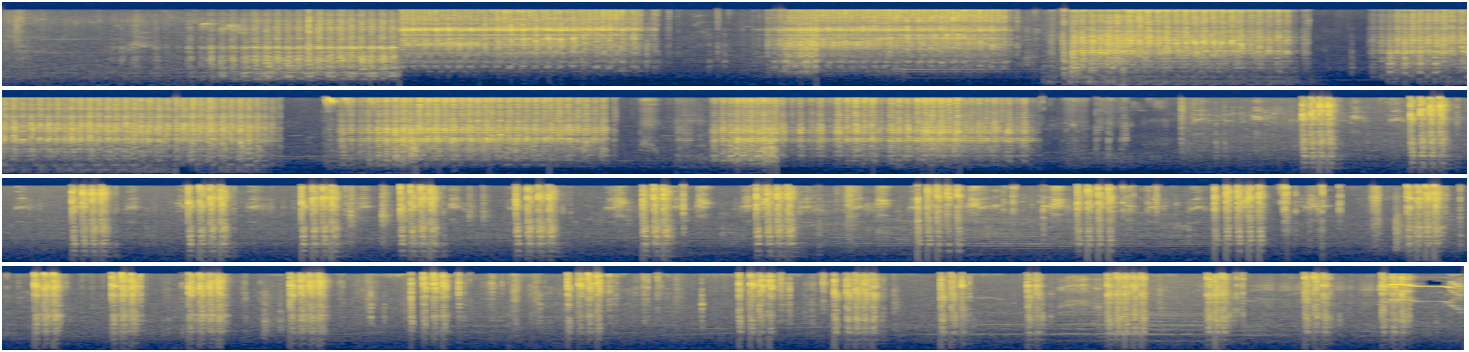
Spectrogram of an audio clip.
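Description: A hand saw cutting dovetails in a board held upright in a clamp, in several runs of sawing strokes of a second or two each. About halfway through, a wood chisel takes over, chopping out the waste from the dovetail sockets in a steady run of sharp taps, a little under two a second.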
